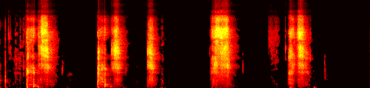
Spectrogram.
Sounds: Sneeze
